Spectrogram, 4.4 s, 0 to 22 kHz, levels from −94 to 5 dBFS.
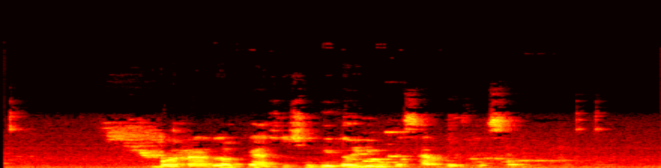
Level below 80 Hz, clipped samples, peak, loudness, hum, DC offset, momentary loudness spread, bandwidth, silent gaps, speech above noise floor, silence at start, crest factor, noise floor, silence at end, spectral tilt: -50 dBFS; under 0.1%; -2 dBFS; -15 LUFS; none; under 0.1%; 17 LU; 7.8 kHz; none; 29 dB; 0.05 s; 16 dB; -43 dBFS; 0.4 s; -4 dB/octave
